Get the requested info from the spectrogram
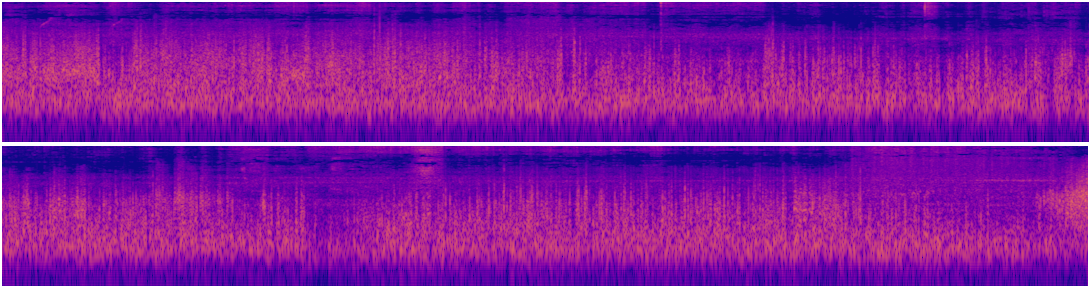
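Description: Wind buffeting the microphone on a moving motorcycle, a loud steady rush with road and engine noise mixed in, dipping briefly about fourteen seconds in.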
